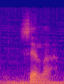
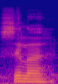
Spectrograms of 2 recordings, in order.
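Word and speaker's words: Scylla: the sound destination reached Sila okay that's good to know that's how you pronounce it Cilla as in Silla black it is quite black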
